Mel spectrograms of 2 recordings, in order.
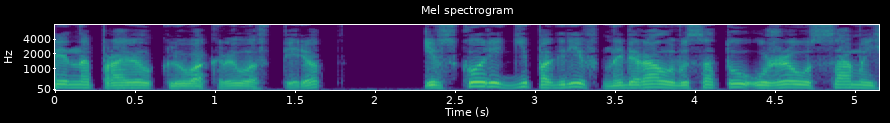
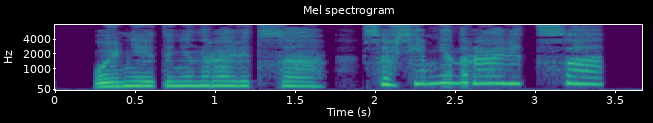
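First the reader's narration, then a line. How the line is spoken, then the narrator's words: Frightened whisper. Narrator (Russian): Гермиона испуганно шептала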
